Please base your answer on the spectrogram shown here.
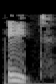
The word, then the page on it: eight: éit; エイト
